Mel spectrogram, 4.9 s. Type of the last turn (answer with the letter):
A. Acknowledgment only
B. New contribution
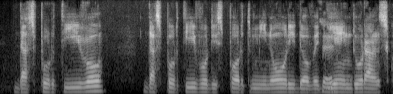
A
